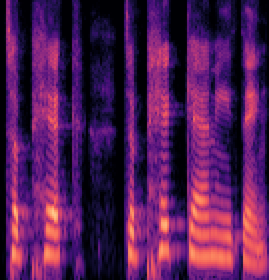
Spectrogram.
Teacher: this to will become more of an unstressed T.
